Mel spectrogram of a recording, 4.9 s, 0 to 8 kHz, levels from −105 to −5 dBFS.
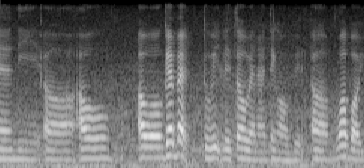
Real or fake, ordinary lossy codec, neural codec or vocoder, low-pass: real; none; none; 7.2 kHz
